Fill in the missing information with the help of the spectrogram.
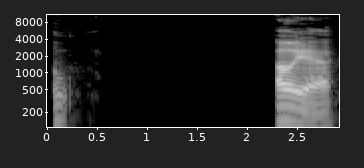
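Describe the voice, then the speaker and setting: A man's voice: medium pitch, extremely slow, lo-fi sound, slight background noise. A man hosting a live-streamed talk show, rambling and self-mocking, swearing freely as he chats. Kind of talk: casual live-stream chat.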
